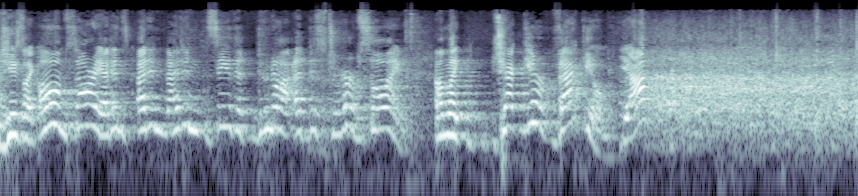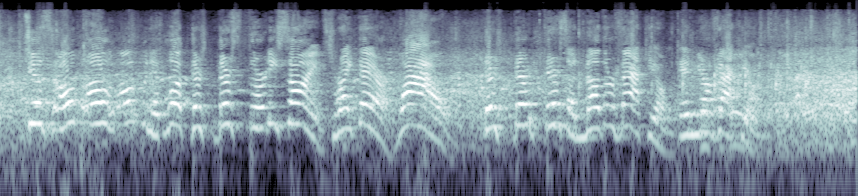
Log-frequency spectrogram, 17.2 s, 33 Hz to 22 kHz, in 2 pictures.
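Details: Male stand-up comedian whose stutter was acquired at age 20, appearing the day after a softball hit his throat (minor vocal contusion, major concussion); no stutter in childhood; acquired stuttering.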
